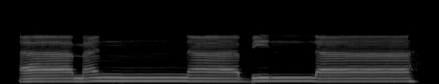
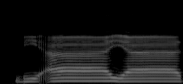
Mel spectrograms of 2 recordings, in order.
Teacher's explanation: Lam of Allah after kasra, empty mouth.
